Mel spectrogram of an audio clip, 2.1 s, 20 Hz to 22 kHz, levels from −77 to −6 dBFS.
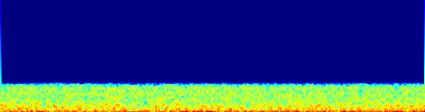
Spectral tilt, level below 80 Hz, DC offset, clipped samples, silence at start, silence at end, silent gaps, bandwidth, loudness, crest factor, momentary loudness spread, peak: -17.5 dB/octave; -22 dBFS; 5%; under 0.1%; 0 s; 0 s; none; 1.1 kHz; -24 LUFS; 12 dB; 1 LU; -4 dBFS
